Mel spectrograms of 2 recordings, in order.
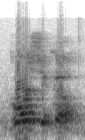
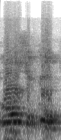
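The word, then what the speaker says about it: Gorczyca: My name is Gorsa. Would you like to spell that? Yes, please. Last name Gorsa.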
